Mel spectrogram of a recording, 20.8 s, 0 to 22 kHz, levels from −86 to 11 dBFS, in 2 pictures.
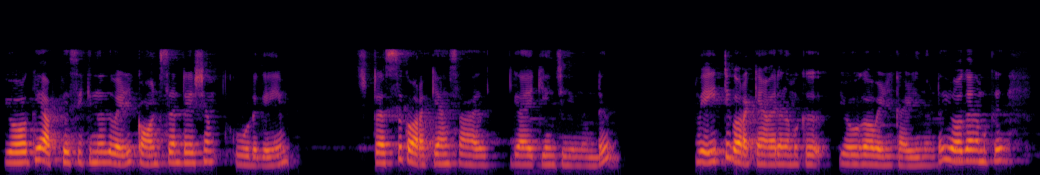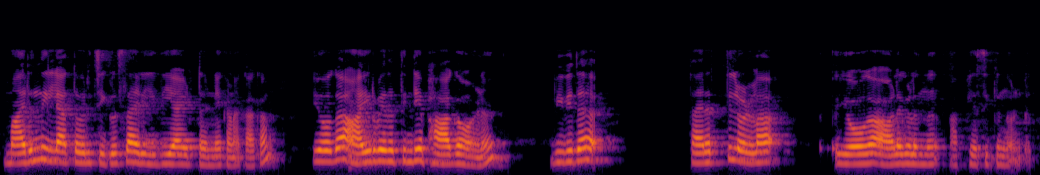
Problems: none marked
